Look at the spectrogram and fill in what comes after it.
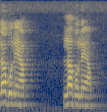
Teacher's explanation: ल में हमारी जीभ ऊपर ही लटक गई, हमारी जीभ जो है ऊपर ही चिपकी रह गई, और जो हवा अंदर से आई फेफड़ों के द्वारा, है ना, फेफड़ों से निकल के जो हवा बाहर आई मुंह के माध्यम से बाहर निकली, तो वो हमारे दांतों मसूड़ों को छूते हुए बाहर निकली। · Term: पार्श्विक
